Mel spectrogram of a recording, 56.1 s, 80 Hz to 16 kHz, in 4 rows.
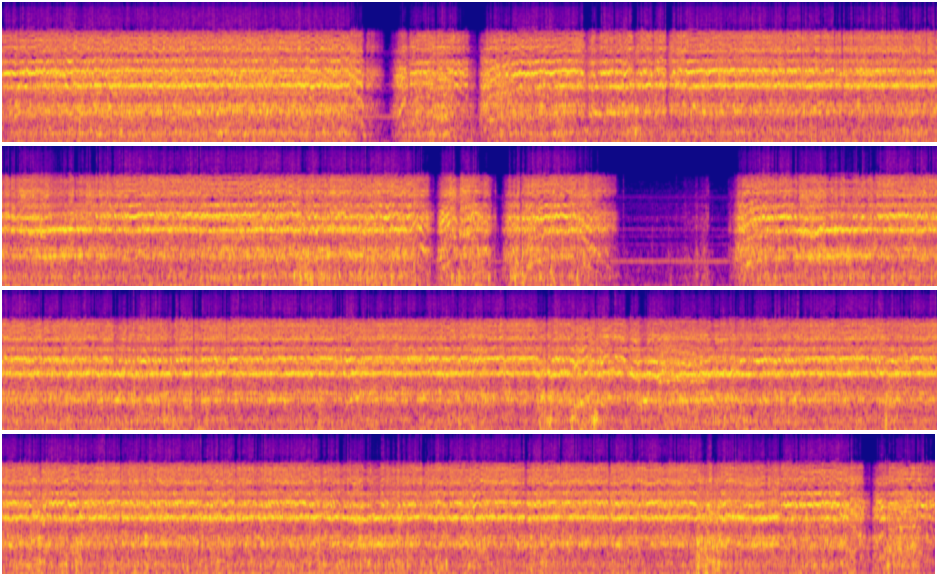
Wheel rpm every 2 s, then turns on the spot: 210, 210, 130, 140, 220, 230, 230, 230, 220, 200, 120, 40, 130, 230, 230, 230, 230, 230, 220, 230, 230, 230, 240, 230, 230, 230, 220, 120.
22-24 54-56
